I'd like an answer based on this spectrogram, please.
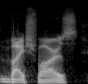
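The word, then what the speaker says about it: Weiß Schwarz: People don't pronounce it the German way. It is Weiss Schwarz, white black.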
